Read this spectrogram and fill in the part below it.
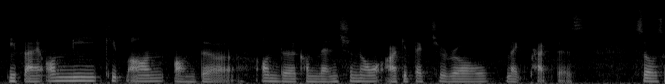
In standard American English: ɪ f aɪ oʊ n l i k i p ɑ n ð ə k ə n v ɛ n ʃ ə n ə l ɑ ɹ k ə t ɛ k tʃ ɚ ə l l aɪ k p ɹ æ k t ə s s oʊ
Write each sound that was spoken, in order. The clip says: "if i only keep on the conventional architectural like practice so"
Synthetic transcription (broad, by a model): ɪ f aɪ oʊ n l i k i p ɑ n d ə k ə n v ɛ n ʃ ə n ə l ɑ k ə t ɛ k tʃ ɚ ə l l aɪ k p ɹ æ k t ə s s oʊ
